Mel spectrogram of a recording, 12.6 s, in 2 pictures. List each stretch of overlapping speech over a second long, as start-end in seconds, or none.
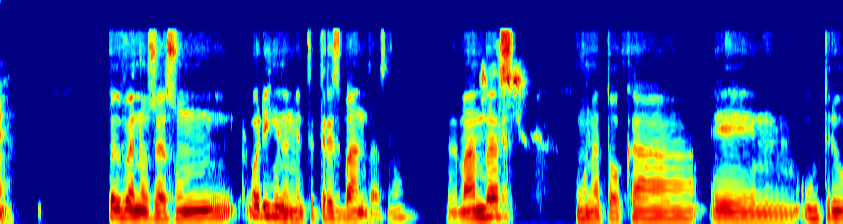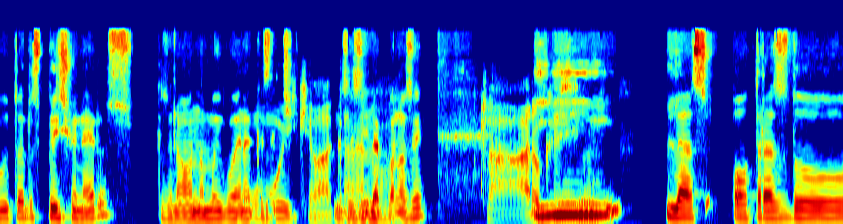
8.1-9.3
